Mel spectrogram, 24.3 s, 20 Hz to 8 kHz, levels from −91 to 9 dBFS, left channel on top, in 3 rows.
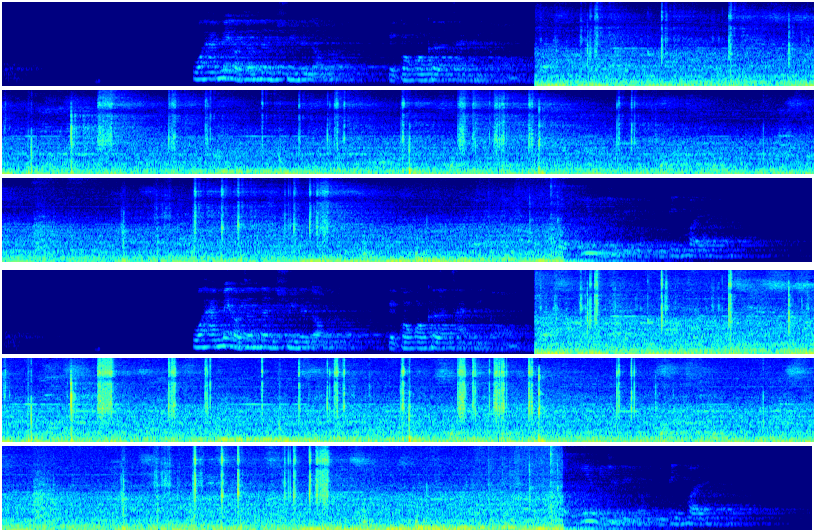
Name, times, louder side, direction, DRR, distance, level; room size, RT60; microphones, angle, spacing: voice 1, 1.9-3.4 3.9-5.2 5.9-10.9 11.6-12.3 15.8-17.3 18.0-18.2 20.9-23.5, right 1 dB, 15° right, -3 dB, 2.8 m, -59 dB
sound 1, 5.3-21.8, right 6 dB, 60° right, 0.5 m, -39 dB
voice 2, 5.6-6.1 13.4-14.2 14.5-15.6 18.1-19.3 19.7-20.1, left 1 dB, 30° left, -3 dB, 4.4 m, -61 dB
28.0 x 23.0 x 7.4 m, 2.4 s
head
